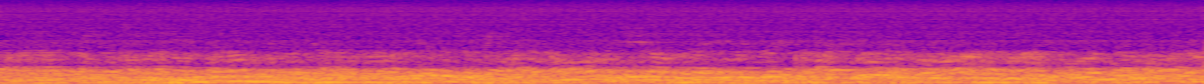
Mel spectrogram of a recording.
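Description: Elderly men talk to each other up close.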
